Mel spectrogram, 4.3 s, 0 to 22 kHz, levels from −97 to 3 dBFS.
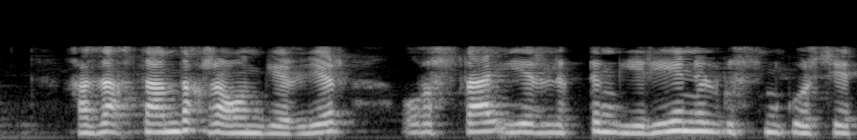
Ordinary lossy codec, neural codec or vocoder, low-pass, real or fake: none; none; 5.4 kHz; real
